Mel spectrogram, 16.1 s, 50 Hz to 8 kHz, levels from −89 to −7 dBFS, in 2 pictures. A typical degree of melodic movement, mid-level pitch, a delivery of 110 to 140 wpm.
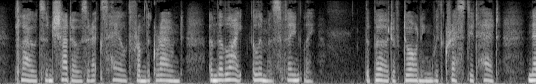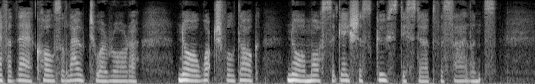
No: narrow, 2.2 semitones; medium, 180 Hz; slow, 135 wpm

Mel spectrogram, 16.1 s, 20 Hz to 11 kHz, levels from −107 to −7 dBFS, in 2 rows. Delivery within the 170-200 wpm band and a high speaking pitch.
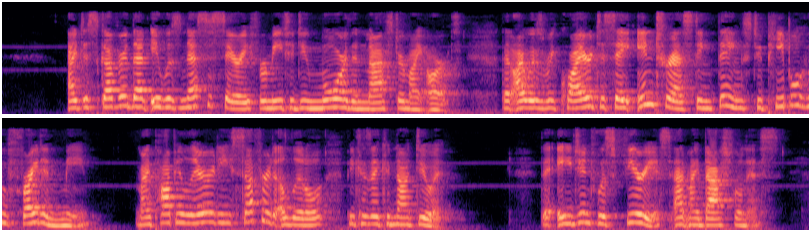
Yes: average, 180 wpm; high, 220 Hz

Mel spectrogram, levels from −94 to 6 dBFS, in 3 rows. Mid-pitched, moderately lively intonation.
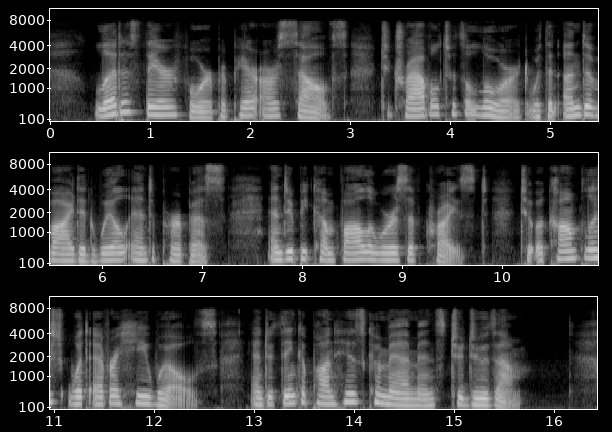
Yes: medium, 160 Hz; average, 3.2 semitones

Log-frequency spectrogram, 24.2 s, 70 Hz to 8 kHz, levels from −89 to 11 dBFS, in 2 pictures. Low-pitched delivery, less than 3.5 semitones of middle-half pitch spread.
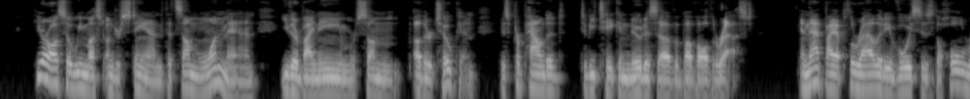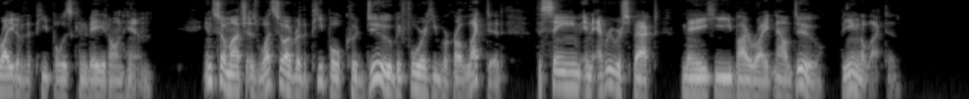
No: low, 105 Hz; average, 4.4 semitones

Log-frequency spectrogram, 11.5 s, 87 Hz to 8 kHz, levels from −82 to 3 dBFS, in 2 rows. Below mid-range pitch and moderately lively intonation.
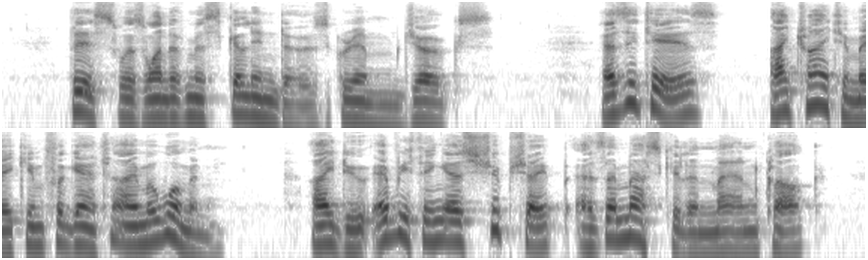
No: low, 130 Hz; wide, 5.7 semitones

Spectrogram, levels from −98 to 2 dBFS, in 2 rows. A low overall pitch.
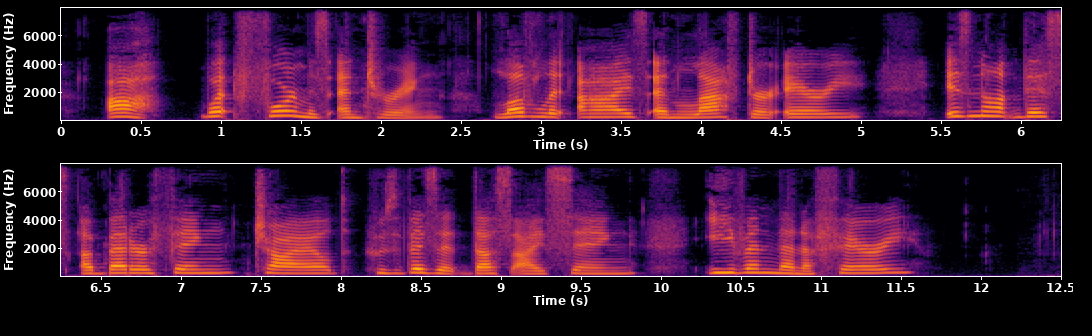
No: high, 245 Hz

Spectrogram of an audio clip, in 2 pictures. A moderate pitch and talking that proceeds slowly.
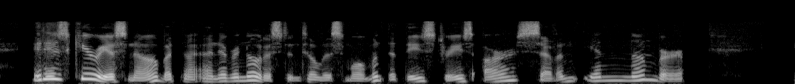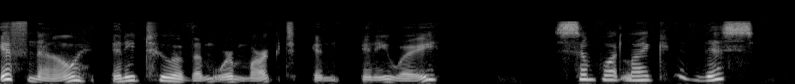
Yes: medium, 155 Hz; slow, 125 wpm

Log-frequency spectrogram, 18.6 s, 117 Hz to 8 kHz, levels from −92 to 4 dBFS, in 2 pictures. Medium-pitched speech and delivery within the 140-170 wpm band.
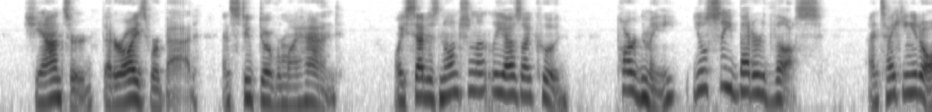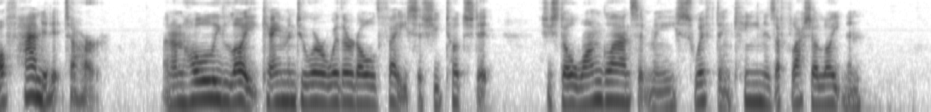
No: medium, 180 Hz; average, 195 wpm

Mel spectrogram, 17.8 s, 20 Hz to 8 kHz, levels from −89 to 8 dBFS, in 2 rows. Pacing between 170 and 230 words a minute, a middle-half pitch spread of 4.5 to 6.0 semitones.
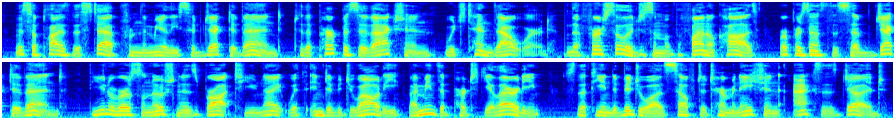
Yes: average, 180 wpm; wide, 5.6 semitones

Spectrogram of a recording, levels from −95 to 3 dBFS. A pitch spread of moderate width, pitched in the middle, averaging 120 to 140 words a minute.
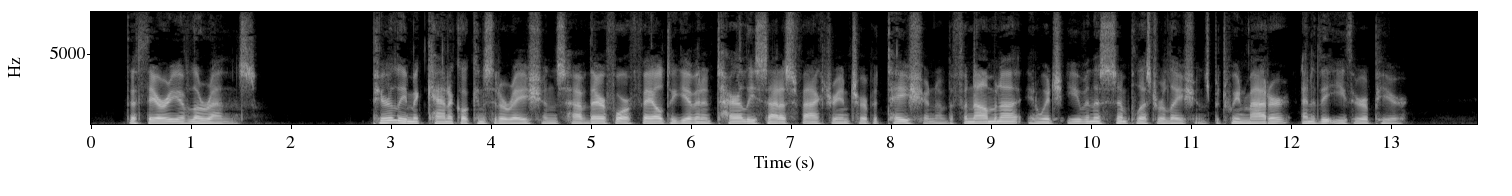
No: average, 3.2 semitones; low, 115 Hz; slow, 135 wpm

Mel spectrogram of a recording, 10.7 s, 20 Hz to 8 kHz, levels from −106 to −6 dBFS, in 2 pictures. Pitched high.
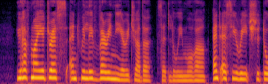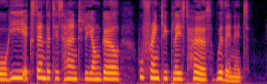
Yes: high, 215 Hz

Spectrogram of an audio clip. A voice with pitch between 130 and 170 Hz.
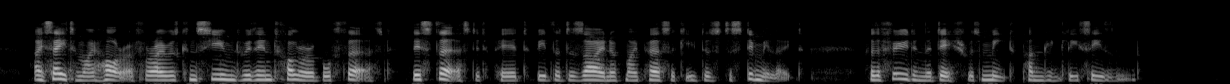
No: high, 200 Hz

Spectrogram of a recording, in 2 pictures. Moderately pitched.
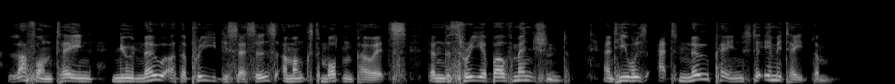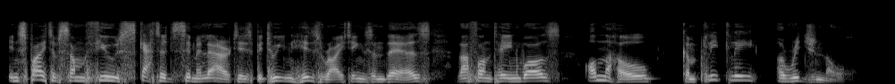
Yes: medium, 150 Hz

